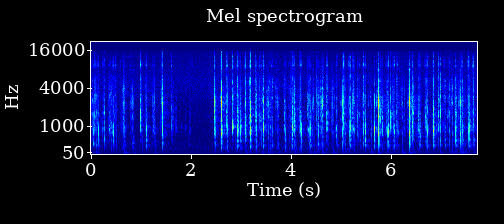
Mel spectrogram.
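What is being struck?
Plastic mechanical keyboard.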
